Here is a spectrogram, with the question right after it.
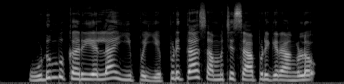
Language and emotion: Tamil, disgusted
